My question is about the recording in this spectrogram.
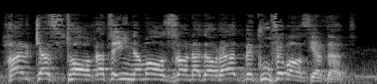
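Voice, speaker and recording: A man's voice: medium pitch, slight background noise, natural voice. An actor playing a male army commander who speaks in a firm, authoritative way. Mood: commanding. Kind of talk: audio drama acting.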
